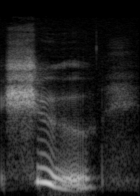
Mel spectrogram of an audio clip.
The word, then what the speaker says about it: 週: Kani for week in this video tutorial it's pronounced Shu and it consists of two elements on the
